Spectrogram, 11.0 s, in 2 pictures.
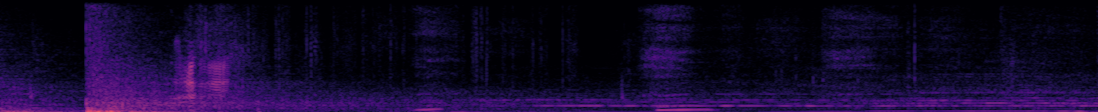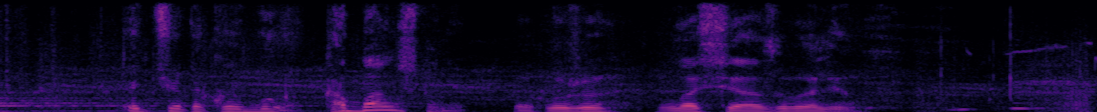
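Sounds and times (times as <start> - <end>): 
rifle shot fired at a hare: 0.4 - 1.4
speech: 3.3 - 3.5, 6.1 - 10.0.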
